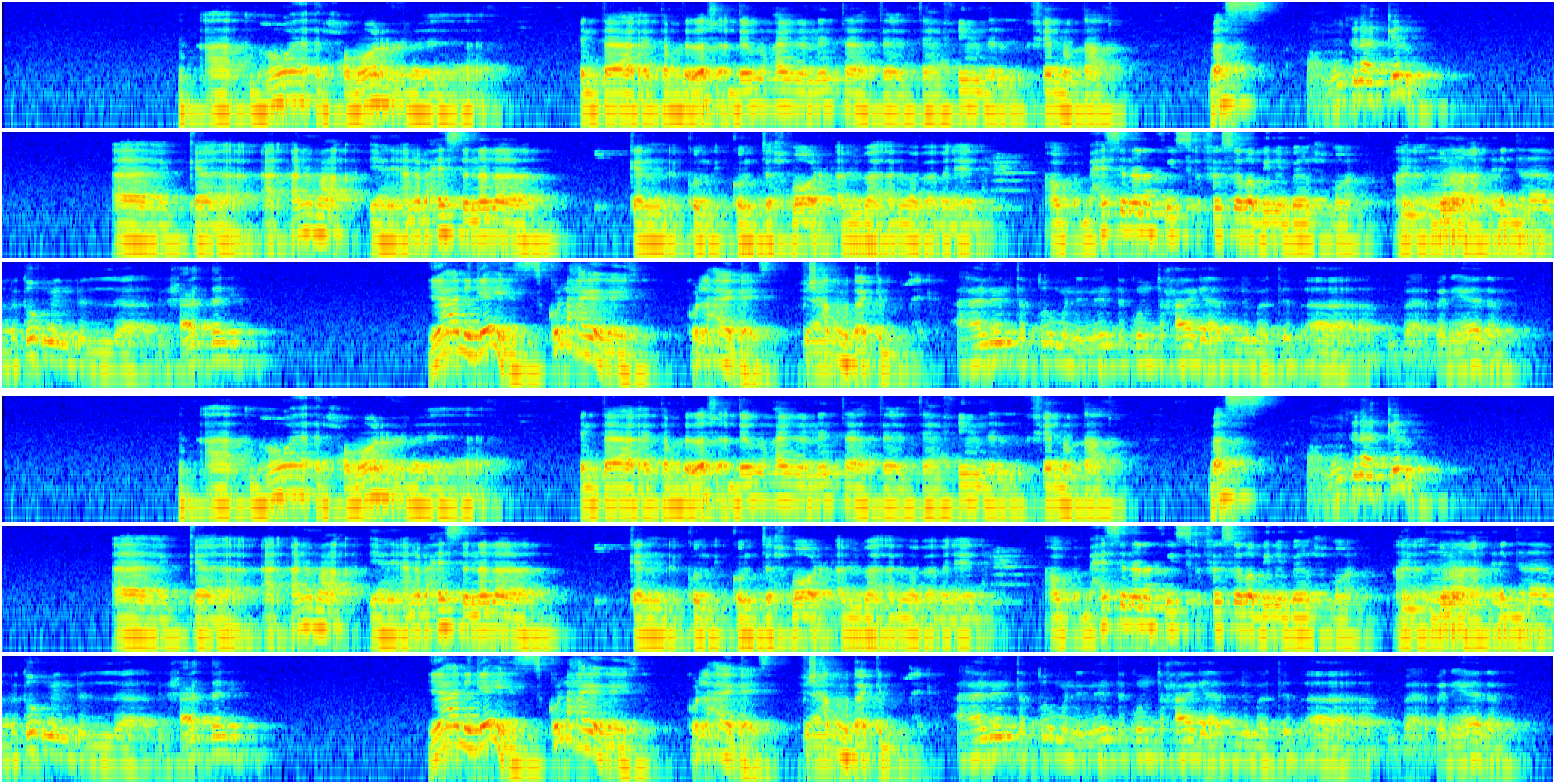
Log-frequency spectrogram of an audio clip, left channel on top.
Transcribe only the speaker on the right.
ما هو ممكن اكله
انت
انت
بتؤمن بال... بالحياة التانية
يعني
هل انت بتؤمن ان انت كنت حاجة قبل ما تبقى ب- بني آدم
